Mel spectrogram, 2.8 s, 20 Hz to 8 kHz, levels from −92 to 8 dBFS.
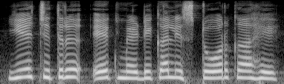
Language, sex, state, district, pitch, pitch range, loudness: Hindi, female, Madhya Pradesh, Bhopal, 240 Hz, 230-255 Hz, -11 LUFS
